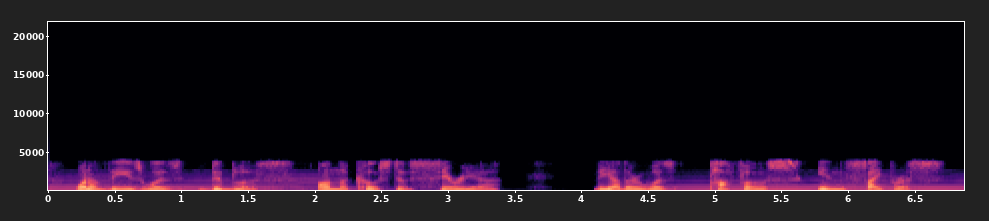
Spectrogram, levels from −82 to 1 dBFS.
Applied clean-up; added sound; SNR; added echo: none; Bowed string instrument; 18 dB; none.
